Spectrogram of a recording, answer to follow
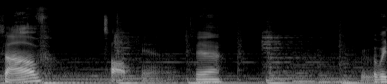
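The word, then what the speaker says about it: Salve: I was also like technically salv is meant to be pronounced savv.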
